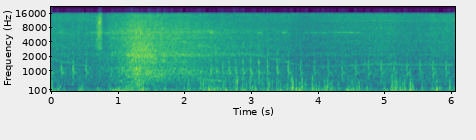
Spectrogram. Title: Стук двигателя L35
